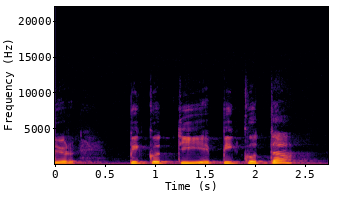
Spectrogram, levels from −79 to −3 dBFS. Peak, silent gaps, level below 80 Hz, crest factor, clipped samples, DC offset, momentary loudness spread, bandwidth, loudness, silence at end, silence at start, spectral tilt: -8 dBFS; none; -54 dBFS; 16 dB; under 0.1%; under 0.1%; 5 LU; 11 kHz; -24 LUFS; 0.3 s; 0 s; -7 dB/octave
